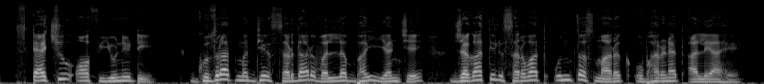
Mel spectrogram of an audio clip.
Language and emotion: Marathi, neutral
